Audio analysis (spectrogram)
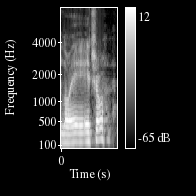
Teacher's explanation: You'll hear a lot of people say for like, I've done it, lo he hecho, since H-E is silent, and then the H-E, the H is silent, so you got a, lo he, and then hecho starts with an H, that's silent, and then you go with the E, so those two E's run together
